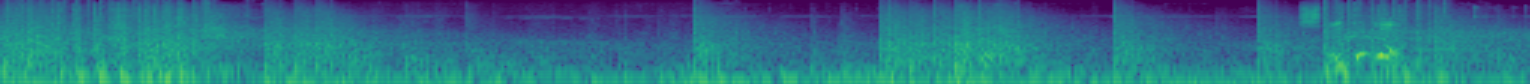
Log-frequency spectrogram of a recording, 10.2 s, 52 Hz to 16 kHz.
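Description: A shotgun with a three-star explosive legendary roll fires in Fallout 76, sounding as heavy repeated blasts in separate bursts with quiet gaps between them, while someone speaks briefly near the end.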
